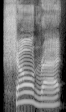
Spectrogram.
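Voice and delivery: slow, swooping Kentucky drawl; Kentuckian accent. Pretend. Host reading supporters' names on request, Kentuckian drawl. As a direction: stretch each name in a put-on Kentuckian accent. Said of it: "do it with a Kentuckian accent".

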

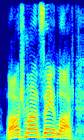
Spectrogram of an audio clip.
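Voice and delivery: high-pitched vintage radio host; old-time radio voice. Shown as a demonstration. Player showing off his producer character, old-time radio voice. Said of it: "largely based off of that old-time radio sort of thing".

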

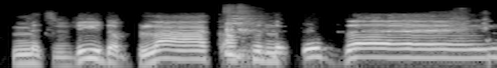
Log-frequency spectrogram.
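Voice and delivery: slow, drawn-out host announcement; hype announcer. Acted. Announcing the guest.

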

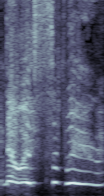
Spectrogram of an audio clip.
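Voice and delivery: loud, high, whiny protest; high pleading protest. Retold or imitated. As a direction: plead your innocence, squealing. Guy insisting he's six feet.

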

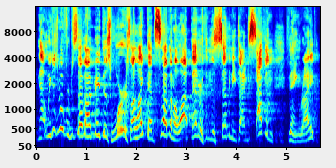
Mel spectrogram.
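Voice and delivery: loud, high-pitched dismayed complaint; stunned protest. Acted. Peter objects to Jesus raising the count, stunned protest. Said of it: "Peter is stunned".

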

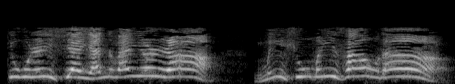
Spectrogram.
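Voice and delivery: high, drawn-out wailing tirade; public cursing. Acted. Old mother cursing from the rooftop for all to hear, shrieking tirade. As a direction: hurl long, loud insults for the whole street. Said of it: "妈得上房骂街去".

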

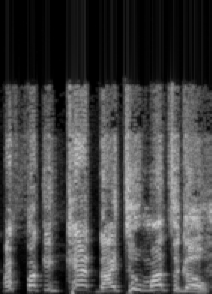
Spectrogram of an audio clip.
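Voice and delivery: high, mock tearful outburst; emotional wail. Grieving cat owner answering guests, mock emotional wail. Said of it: "Getting really emotional".

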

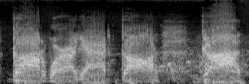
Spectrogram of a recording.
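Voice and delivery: hammed-up cry out to God; put-on melodramatic prayer voice; mock dramatic praying. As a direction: overdo a desperate plea to heaven. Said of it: "don't have to cause a drama".

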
